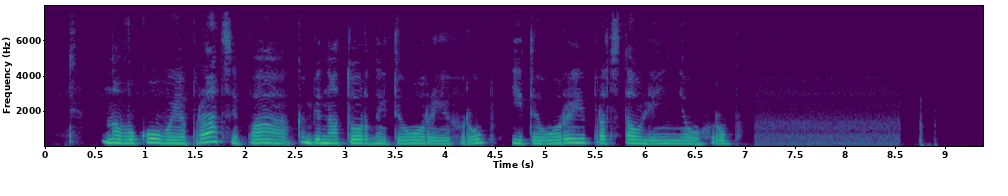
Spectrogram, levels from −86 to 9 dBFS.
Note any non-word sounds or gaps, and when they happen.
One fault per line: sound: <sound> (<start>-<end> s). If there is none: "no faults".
no faults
